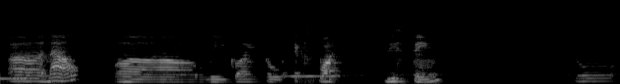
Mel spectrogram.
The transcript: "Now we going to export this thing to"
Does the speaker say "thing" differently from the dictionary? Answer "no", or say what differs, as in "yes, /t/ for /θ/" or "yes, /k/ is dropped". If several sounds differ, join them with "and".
yes, /t/ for /θ/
